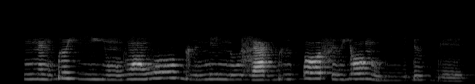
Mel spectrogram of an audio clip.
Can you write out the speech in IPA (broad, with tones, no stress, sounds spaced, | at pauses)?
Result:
ŋ ɛ̃˨ ɡ͡b ə˧ j iː˨ j ũ˨ v ɔ̃˧ v oː˦ ɡ ɨ˨ n i˧ n u˧ z a˧ ɡ͡b ɨ˦ ɓ ɔ˦ s ɨ˧ j ɔ˦ ŋ iː˨ ɗ ɨ˧ ɡ͡b e˨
